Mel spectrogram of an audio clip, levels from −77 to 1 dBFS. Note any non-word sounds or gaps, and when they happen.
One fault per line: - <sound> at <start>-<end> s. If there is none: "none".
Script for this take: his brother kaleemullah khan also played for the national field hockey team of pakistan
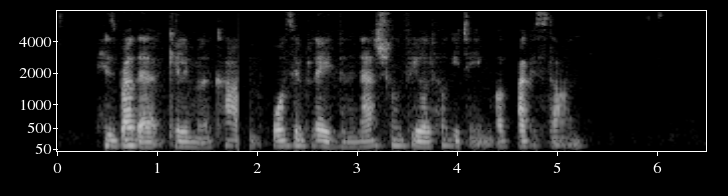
- dropout at 1.8-1.9 s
